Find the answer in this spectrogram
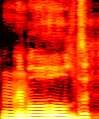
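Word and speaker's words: Grimmauld: Like mold. Grimald.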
